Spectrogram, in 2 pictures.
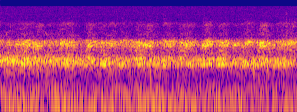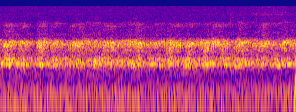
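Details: A dense chorus of frogs trills steadily at a green, algae-covered fishing lake in Dallas, Texas, many voices overlapping in a continuous pulsing wall of sound.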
